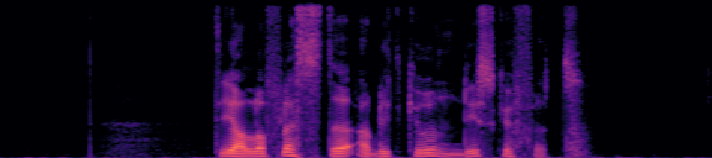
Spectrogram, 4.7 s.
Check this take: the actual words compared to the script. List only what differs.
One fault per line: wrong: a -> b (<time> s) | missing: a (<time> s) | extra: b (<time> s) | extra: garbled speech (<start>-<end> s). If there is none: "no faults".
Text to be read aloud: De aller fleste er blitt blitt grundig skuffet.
missing: blitt (2.7 s)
